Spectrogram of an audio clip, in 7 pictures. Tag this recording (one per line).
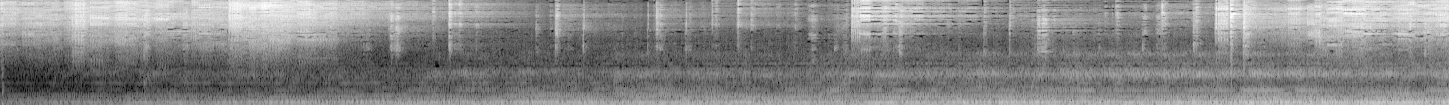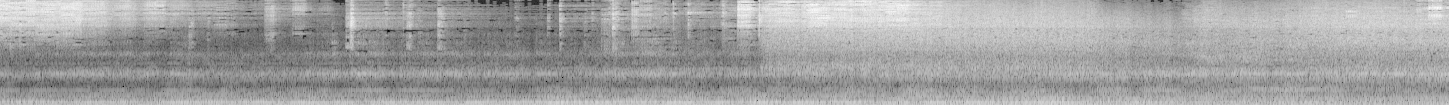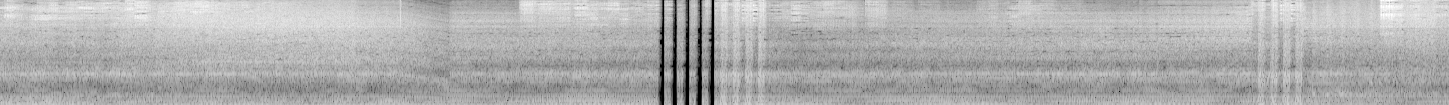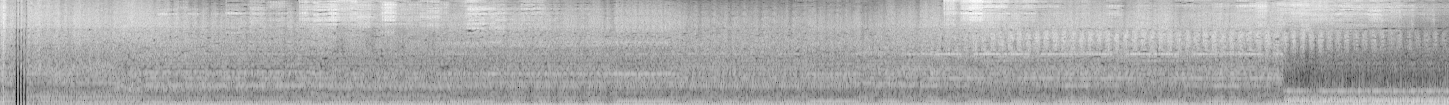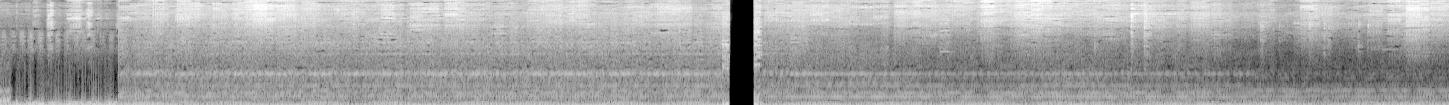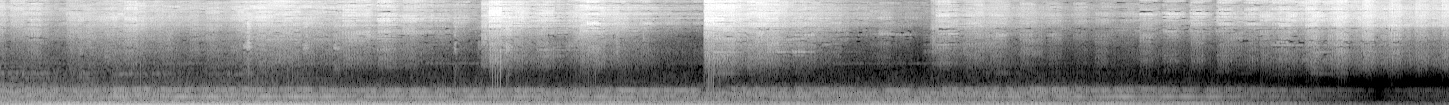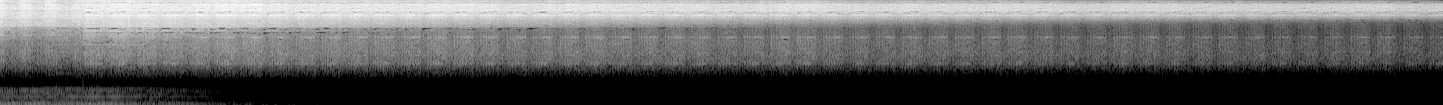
Soundscape
glitchy
stretch
scary
eerie
glitch
horror
glass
